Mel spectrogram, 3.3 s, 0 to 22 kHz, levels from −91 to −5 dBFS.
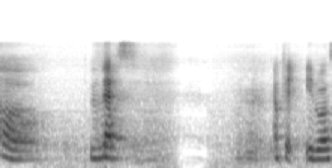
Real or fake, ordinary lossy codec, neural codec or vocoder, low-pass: fake; none; codec, 16 kHz, about 1 kbps, DyCAST, with the encoder's durations; none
